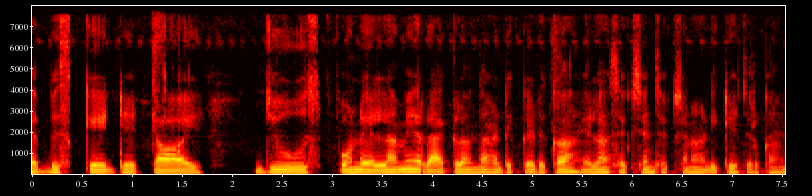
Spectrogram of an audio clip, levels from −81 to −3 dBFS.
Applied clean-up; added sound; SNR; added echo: neural mask model Resemble Enhance denoiser.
